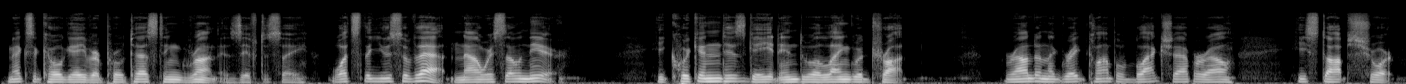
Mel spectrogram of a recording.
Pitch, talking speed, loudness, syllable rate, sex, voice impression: 120 Hz, 155 wpm, -18 LUFS, 4.4 syllables/s, male, masculine, middle-aged, slightly powerful, soft, slightly muffled, intellectual, mature, wild, slightly strict, modest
